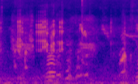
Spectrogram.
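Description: Ducks in a breeding pen, with a short burst of quacking and other soft bird calls close by against a quiet farmyard background.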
